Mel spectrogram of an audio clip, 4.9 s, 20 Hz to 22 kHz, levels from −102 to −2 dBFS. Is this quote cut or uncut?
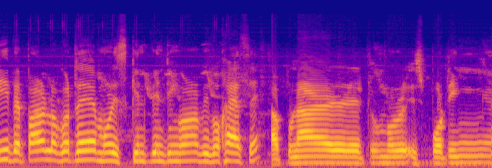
cut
